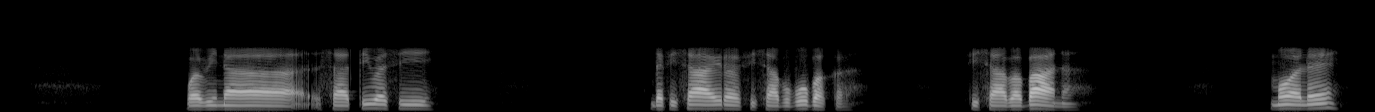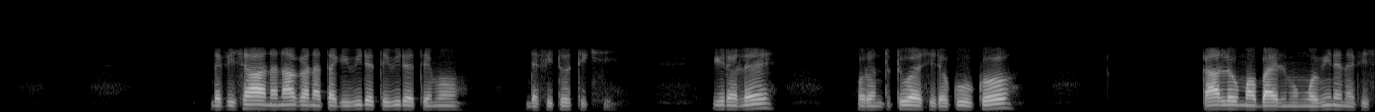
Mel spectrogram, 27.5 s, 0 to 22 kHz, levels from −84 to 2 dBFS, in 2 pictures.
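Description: Telephone-band speech over a G.711 mu-law line at 64 kbps, passing roughly 300 Hz to 3.5 kHz with nothing above about 3.8 kHz, and no faults to report.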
